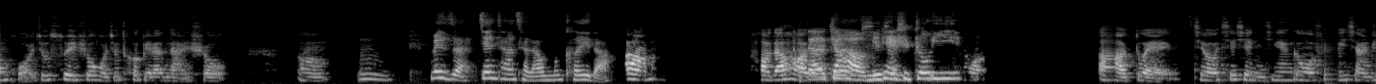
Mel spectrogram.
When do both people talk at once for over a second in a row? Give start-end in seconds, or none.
7.9-9.6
